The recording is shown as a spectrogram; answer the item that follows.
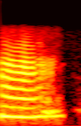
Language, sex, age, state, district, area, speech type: Maithili, female, 30-45, Bihar, Purnia, urban, conversation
